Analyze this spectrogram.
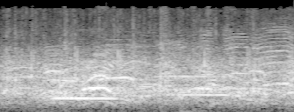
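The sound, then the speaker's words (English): Raucous applause from a crowd, a dense steady roar of clapping lasting the full three seconds, with shouts and cheering voices mixed into the noise. “Raucous applause.”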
